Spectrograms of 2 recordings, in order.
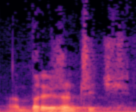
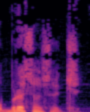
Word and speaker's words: Beresancic: Mira cómo se pronuncia Beresancic. – Beresancic. Es difícil poco para vosotros. – Raiko Beresancic. – Beresancic. Pues así es como se dice el nuevo lateral que viene a competir con Rica.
